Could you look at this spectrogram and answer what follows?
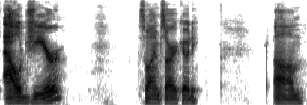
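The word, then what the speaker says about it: Allgeier: Tyler, I did find out it's Algier.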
